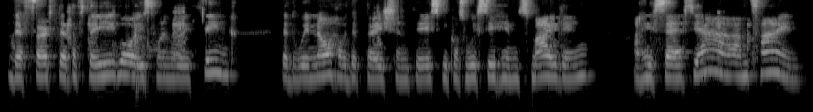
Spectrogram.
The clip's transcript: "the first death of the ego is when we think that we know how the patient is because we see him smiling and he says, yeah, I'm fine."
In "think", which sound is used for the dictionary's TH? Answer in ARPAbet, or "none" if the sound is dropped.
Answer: TH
